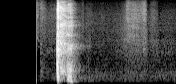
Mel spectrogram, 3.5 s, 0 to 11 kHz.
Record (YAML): cough_length: 3.5 s
cough_amplitude: 25584
cough_signal_mean_std_ratio: 0.21
survey_phase: alpha (2021-03-01 to 2021-08-12)
age: 18-44
gender: Female
wearing_mask: 'No'
symptom_none: true
smoker_status: Never smoked
respiratory_condition_asthma: true
respiratory_condition_other: false
recruitment_source: REACT
submission_delay: 2 days
covid_test_result: Negative
covid_test_method: RT-qPCR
